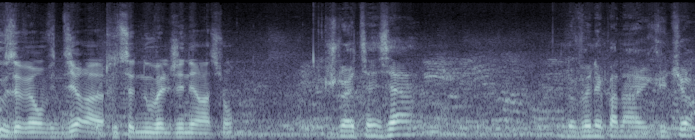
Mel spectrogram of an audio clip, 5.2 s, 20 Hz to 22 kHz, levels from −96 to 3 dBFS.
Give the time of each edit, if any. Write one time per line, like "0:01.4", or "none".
0:00.8
0:02.1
